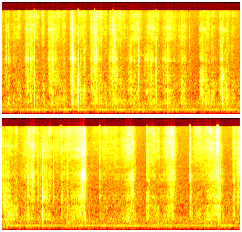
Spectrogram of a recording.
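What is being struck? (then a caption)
Small plastic cosmetic tube. Long nails scratch and tap a small, filled, white plastic cosmetic tube with a mint cap. The sound is a run of many dry, sharp clicks and short scratchy rasps with a bright edge and no ring. A faint steady low hum sits underneath.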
